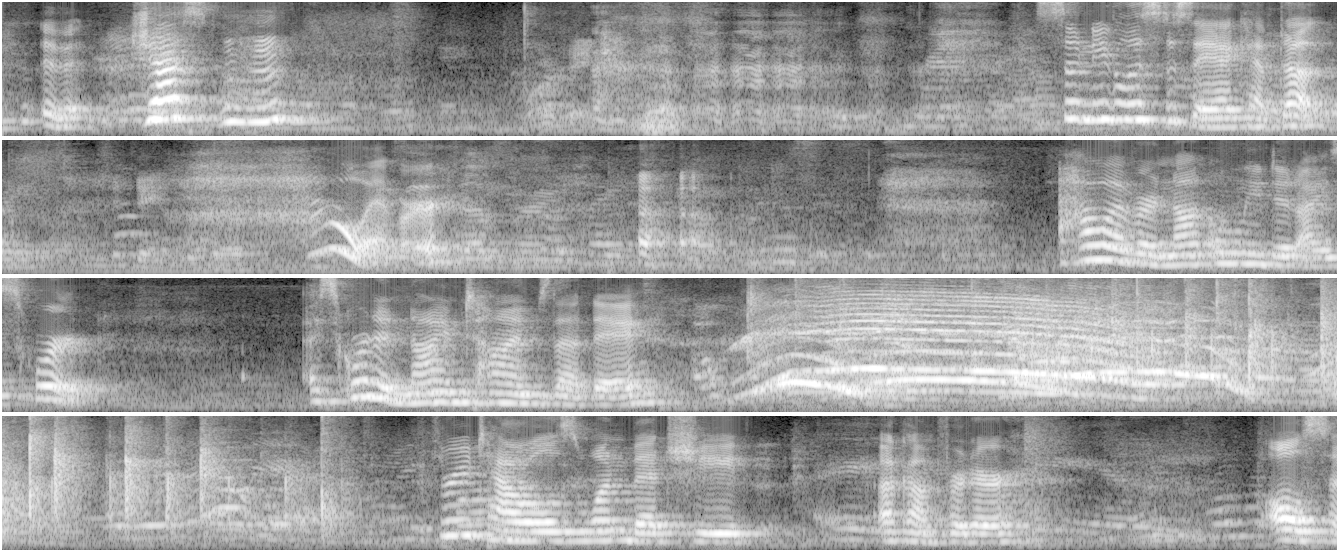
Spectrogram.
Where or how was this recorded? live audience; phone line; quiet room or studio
live audience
